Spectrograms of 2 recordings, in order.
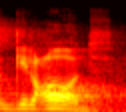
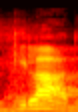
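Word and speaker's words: Ghil'ad: oh can you pronounce gil g usually it's gilad as if it's j gilad gilad yeah but it's Gil the Greeks took the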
